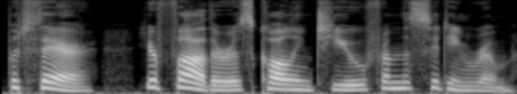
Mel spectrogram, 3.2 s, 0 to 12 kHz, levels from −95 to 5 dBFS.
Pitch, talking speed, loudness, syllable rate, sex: 180 Hz, 225 wpm, -19 LUFS, 5.5 syllables/s, female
